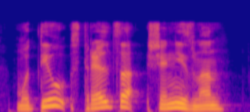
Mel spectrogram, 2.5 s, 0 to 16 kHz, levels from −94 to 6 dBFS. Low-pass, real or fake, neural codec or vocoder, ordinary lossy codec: 7.2 kHz; real; none; none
